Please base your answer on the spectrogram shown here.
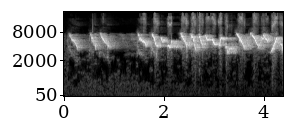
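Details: White-eye (pleci) delivering a loud canary-style song (rasa kenari) with powerful bursts: a few short, high, down-slurred phrases, then a fast, unbroken run of sharp sweeping whistles and twittering chirps.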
